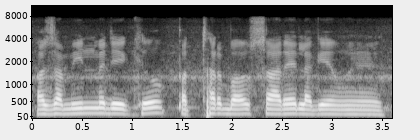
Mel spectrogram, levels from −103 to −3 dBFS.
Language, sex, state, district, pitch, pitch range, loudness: Hindi, male, Uttar Pradesh, Lucknow, 140 Hz, 130-145 Hz, -15 LUFS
